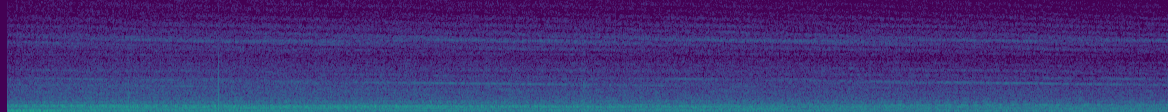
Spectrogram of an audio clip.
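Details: Hotpoint appliance: steady running hum with fast, uneven ticking about four clicks a second; clicking noise, cause unknown.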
